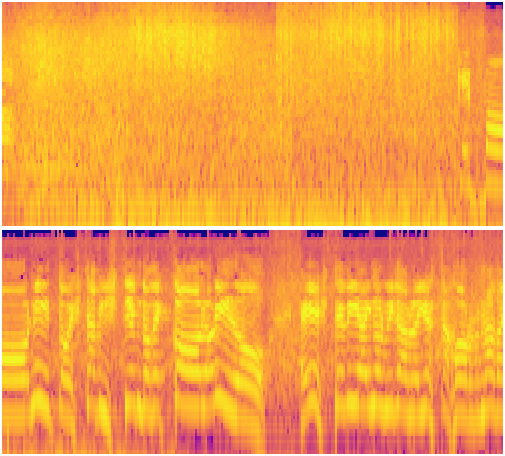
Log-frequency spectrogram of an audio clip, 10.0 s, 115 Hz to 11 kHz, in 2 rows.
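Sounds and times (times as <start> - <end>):
continuous barrage of fireworks exploding: 1.0 - 7.0
wash of noise: 2.2 - 10.0
speech: 4.8 - 10.0.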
